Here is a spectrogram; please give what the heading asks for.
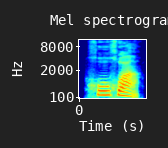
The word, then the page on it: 呼唤: hū huàn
